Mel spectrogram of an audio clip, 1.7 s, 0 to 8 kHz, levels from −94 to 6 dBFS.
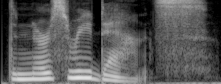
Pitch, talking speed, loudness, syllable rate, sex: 180 Hz, 110 wpm, -15 LUFS, 4.2 syllables/s, female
